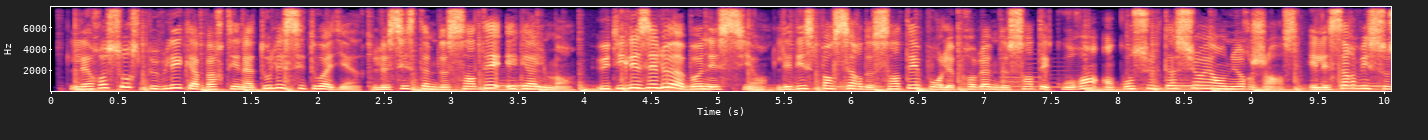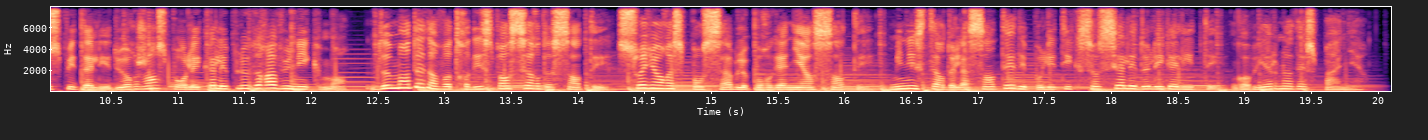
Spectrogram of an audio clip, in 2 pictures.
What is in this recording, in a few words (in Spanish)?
SANIDAD RADIO FRANCES; serviciosSanitarios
